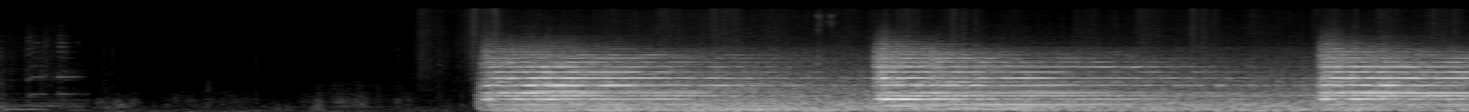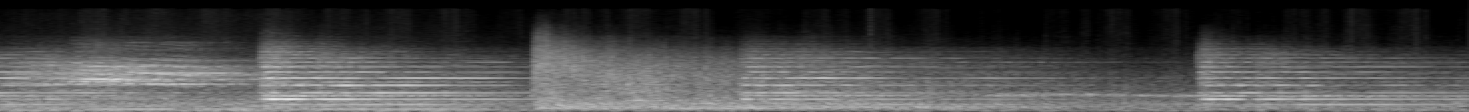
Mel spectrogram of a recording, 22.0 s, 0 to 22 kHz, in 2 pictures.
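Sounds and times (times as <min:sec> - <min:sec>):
large bell tolling: 0:03.6 - 0:22.0.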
